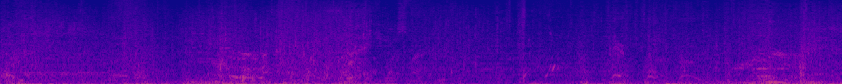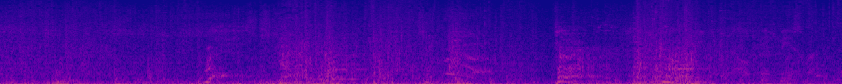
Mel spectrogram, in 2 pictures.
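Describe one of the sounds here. Fiery spell blasts roar and crackle.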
